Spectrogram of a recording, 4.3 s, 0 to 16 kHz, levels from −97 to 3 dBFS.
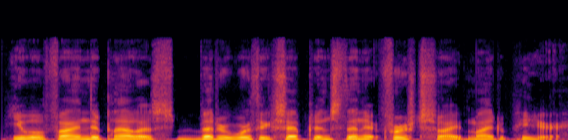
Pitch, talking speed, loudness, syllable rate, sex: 105 Hz, 195 wpm, -18 LUFS, 5.2 syllables/s, male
